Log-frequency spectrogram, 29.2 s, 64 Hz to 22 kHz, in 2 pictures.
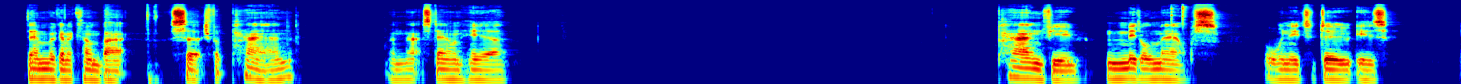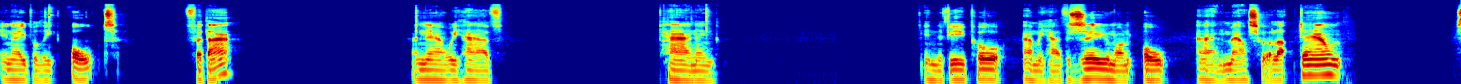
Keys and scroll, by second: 0.6 p, 1.1 a, 1.5 n.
